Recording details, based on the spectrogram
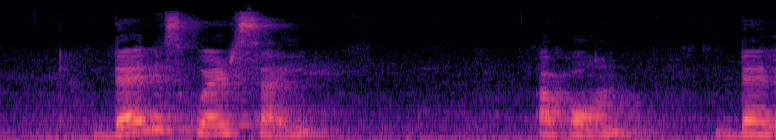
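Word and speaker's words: ∂: Okay, so we pronounce it like del. Del square psi upon del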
